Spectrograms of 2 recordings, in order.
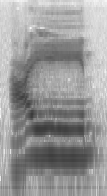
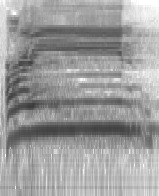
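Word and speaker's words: ع: এখানে পর হরফটি দেওয়া আছে আইন। আমরা অনেকে এটাকে আইন বলি, এটার নাম কিন্তু আইন না, বরং হরফটার নাম হচ্ছে আইন। এই হরফটির উচ্চারণ কোথা থেকে আমরা জানি না। এই হরফটির উচ্চারণ হয় হলকের মাঝামাঝি জায়গা থেকে।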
